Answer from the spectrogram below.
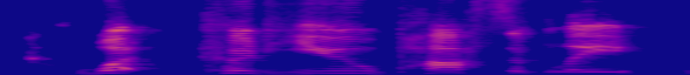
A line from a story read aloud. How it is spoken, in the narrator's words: Aelin snarled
